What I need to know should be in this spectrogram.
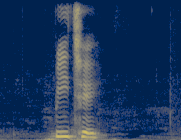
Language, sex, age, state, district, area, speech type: Hindi, female, 18-30, Madhya Pradesh, Seoni, urban, read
